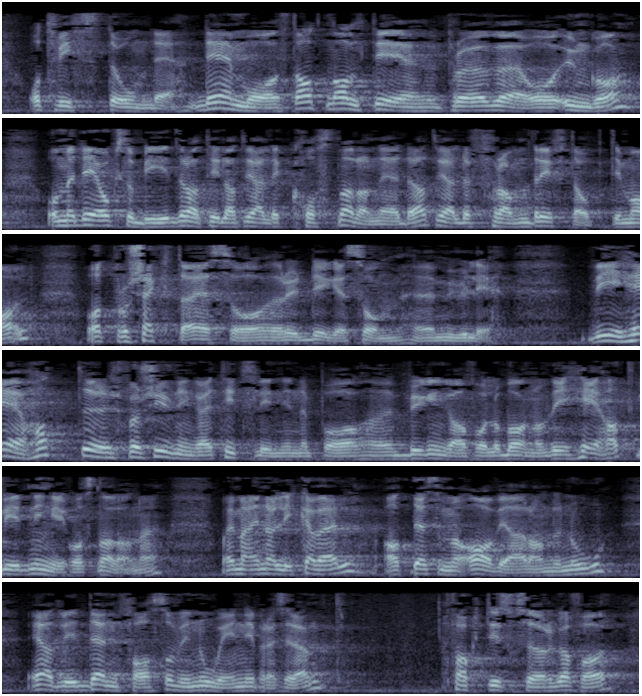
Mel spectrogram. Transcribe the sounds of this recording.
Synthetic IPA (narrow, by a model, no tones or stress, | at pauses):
ʔɔt̪ʰʋɪst̪əʊmd̪ɛ̰d̪ɛmɔst̪ɑːt̪n̩ɑlt̪iːpʰɾøːʋəɔʉnɡoː | ʔɔmɛd̪ɛɔksɔbiːd̪ɾɑːt̪ʰɪlɑt̪ʋɪhɑld̪əkʰɔst̪nɑd̪ɑneːd̪əɑt̪ʋɪhɑld̪əfɾɑmd̪ɾɪft̪ɑ̰ɔ̰pt̪ɪmɑːlʔɔ̰ɑt̪̚pʰɾʊʂɛkt̪ɑɛʂɔɾʏd̪ɪɡəsɔmːʉːlɪ̰ | ʋɪɦɑɦɑt̪fɔʂyːʋnɪŋɑɪt̪ʰɪd̪slɪnjənəpʰɔbʏɡɪŋɑʋhɔlːɔbɑːnɔʋɪɦɑhɑt̪ːɡliːd̪nɪŋɪkʰɔst̪nɑd̪ɑ̰nə | ɔʋæɪmæɪnəɾɭiːkɑʋɛlːʔɑ̰t̪d̪ɛsɔmɛɾʔɑːʋjæːɾɑnd̪ənuːʔɛɾɑt̪ʋɪd̪ɛnfɑːsɑʋɪnuːɪnːɪpʰɾɛsɪd̪ɛnt̪ | fɑkt̪ɪsksœɾɡəfɔɾ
